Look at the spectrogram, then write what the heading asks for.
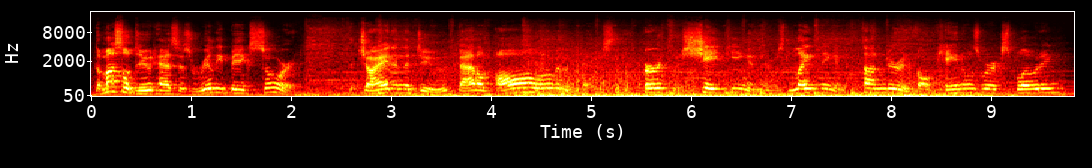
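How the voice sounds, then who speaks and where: A man's voice: high-pitched, lively intonation, normal speed. A man reads a children's storybook aloud as a brash boy narrator. His delivery is slangy and emphatic, recorded in an echoey room with faint music behind him. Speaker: teacher reading a picture book aloud. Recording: roomy echo with faint music.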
